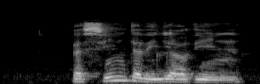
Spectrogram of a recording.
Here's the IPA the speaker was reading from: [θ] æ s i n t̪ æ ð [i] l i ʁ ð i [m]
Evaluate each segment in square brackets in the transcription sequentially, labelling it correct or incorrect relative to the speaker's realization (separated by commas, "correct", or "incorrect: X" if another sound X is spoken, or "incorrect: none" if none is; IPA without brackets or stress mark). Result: correct, correct, incorrect: n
